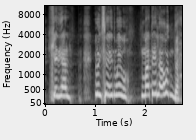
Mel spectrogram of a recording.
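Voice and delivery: high, hammed-up tearful whine; mock crying. A narrator's reading. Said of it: "Brita llorando desde".

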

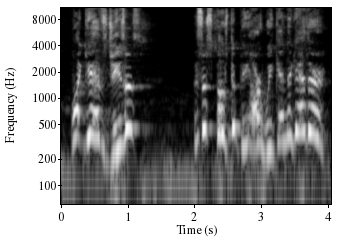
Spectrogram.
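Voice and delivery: high-pitched indignant disciple complaint; hammed-up, put-out protest; exasperated whining. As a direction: whine it high, feeling cheated. Acted annoyed disciples confronting Jesus.

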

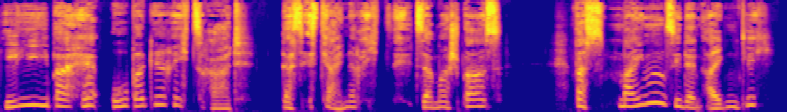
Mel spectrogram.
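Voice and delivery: high, serious mother's voice; earnest reproof. A narrator's reading. Mother questions the godfather's odd joke, high and earnest. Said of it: "Die Mutter blickte sehr ernsthaft und sprach".

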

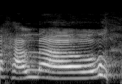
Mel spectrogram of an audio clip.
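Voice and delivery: high laughing hello. Real, not acted. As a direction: laugh through the greeting. Laughing greeting.

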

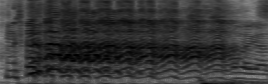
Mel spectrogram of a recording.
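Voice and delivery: loud burst of laughter; cracking up mid-sentence; laughing. Real, not acted.

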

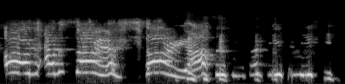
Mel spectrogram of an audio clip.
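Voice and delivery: high-pitched mock apology; hammed-up flustered backing down, breaking into a laugh; tough guy caving. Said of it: "pretend to be this big tough guy. And it's like".

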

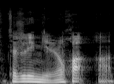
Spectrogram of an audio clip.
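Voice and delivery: normal talking voice

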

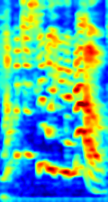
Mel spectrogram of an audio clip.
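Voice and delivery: high, quick, sing-out coaxing; light high-pitched retold prompt; mom's quizzing voice. Mom quizzing her child.

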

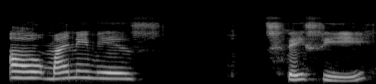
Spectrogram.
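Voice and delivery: imitating a friend's high, drawn-out fake voice; weird prank-call voice. Friend prank calling as a made-up Stacy, weird put-on voice. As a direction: put on a silly high voice, stretching the words. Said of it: "She put on, like, this weird voice".

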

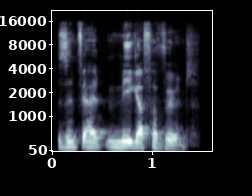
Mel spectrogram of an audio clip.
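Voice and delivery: usual speaking voice

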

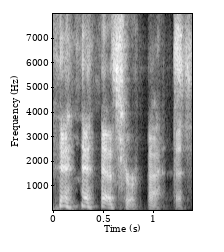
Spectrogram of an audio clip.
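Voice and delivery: laughing while answering. Real, not acted. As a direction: chuckle through the words. Laughing at dog antics.

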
